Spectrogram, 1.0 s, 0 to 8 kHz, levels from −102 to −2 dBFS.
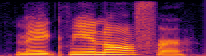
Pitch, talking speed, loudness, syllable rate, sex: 210 Hz, 235 wpm, -14 LUFS, 6.1 syllables/s, female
